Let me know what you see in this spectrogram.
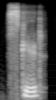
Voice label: "skid", Indian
